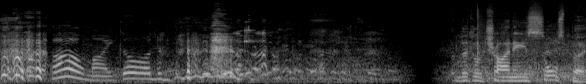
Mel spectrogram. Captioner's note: crowd laughs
